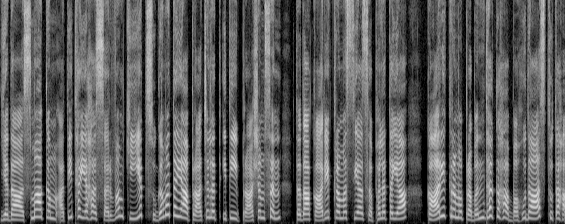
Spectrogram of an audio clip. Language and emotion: Sanskrit, happy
